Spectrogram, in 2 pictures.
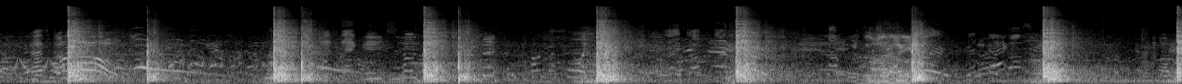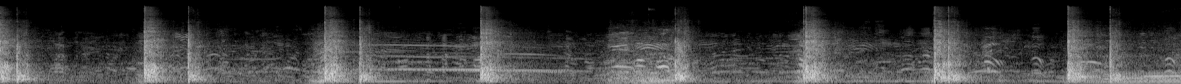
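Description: Fireworks bang sharply again and again.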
